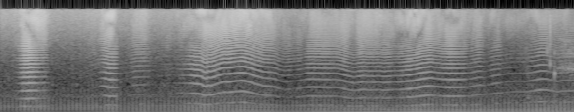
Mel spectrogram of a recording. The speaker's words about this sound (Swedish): Tumlarens klickljud som har saktats ner för att vi ska kunna höra det.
